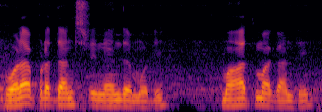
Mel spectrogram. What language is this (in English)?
Gujarati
